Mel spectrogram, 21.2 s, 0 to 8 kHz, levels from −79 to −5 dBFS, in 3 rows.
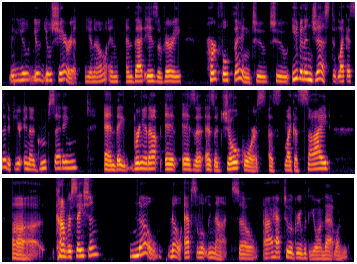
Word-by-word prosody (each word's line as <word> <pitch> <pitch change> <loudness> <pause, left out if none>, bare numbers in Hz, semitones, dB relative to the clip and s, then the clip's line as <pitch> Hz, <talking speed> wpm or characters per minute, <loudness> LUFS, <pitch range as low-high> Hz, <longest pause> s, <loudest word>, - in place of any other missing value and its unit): And 195 +3 -3
you'll 230 +1 +1
you'll 230 -1 0
you'll 220 +2 -1
share 230 +3 0
it, - - -7
you 170 -1 -4
know? 170 +5 -5
And 175 -1 -6
and 170 0 -3
that 180 0 +3
is 185 -1 +4
a 165 - 0
very 175 +2 +1 0.4
hurtful 240 -2 +3
thing 225 - -1
to 170 +2 0
to 175 -1 -1
even 260 +1 +5
ingest, 240 -4 +2
like 180 +1 +1
I 180 - +1
said, 255 +7 -2
if 180 - -8
you're 195 +1 -1
in 195 -2 -1
a 170 - 0
group 210 +6 -3
setting 220 +2 -1 0.5
and 165 -2 +3
they 170 -2 +3
bring 205 +3 +2
it 195 -1 +1
up 200 0 +2
in 180 -1 +4
as 175 -2 +2
a 155 0 -2
as 175 -3 0
a 145 - -1
joke 195 +9 +4
or 150 -5 +2
a - - -5
s 130 - -9
s 140 -2 -7
like 155 -2 -1
a 135 - -1
side, 195 +9 +2 0.7
uh, - - -2 0.3
conversation, 225 +6 +4 0.6
no, 230 0 +2
no, 205 -1 -3
absolutely 175 -1 -2
not. 155 -7 -7
So, 140 -3 -6
I 160 +2 -3
have 180 0 -2
to 190 -3 +2
agree 165 0 -1
with 155 -2 -8
you 130 +2 -4
on 130 -1 -6
that 135 -1 -4
one. - - -10
180 Hz, 180 wpm, -22 LUFS, 170-220 Hz, 0.7 s, even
